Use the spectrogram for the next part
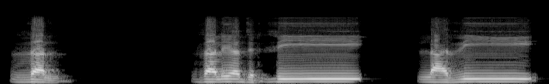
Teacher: জিহ্বার আগা সামনের উপরের এবং নিচের যে দুইটা দাঁত আছে এই দাঁতের উপরে জিহ্বার আগাটা বসে জাল উচ্চারণ হবে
